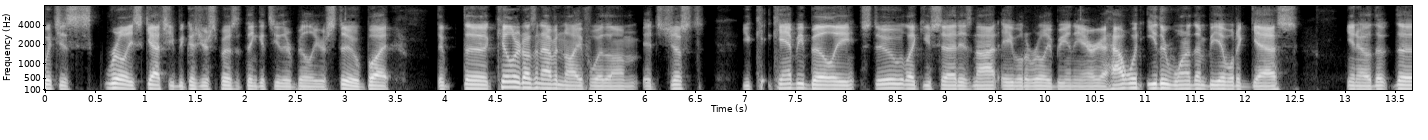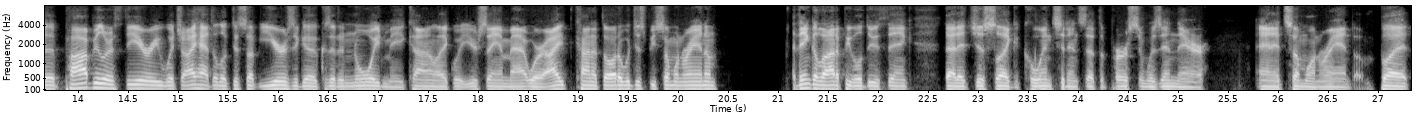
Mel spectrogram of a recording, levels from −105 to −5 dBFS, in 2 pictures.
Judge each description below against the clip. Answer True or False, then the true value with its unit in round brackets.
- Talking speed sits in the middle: False (255 wpm)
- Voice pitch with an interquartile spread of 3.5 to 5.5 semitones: False (3.0 semitones)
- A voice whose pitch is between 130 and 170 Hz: False (120 Hz)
